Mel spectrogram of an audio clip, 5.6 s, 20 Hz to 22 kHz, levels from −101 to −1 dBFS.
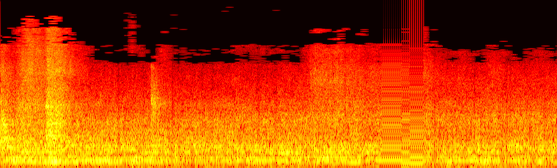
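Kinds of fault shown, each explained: Transcoding between lossy codecs: The audio likely passed through two lossy codecs. Low-rate artefacts, which fit something like Opus at 16 kbit/s, sit under WMA-style coding. Unlike a single low-bitrate encode, two distinct artefact types are heard layered together.
Robotic sound from repeated short buffers: From 3.83 to 4.23 s the sound becomes a rigid metallic buzz at 50 Hz, likely from a 20 ms block being replayed throughout while new audio is skipped. Unlike stutter or dropouts, it forms a steady fixed pitch rather than audible gaps.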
